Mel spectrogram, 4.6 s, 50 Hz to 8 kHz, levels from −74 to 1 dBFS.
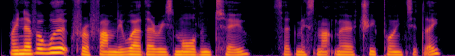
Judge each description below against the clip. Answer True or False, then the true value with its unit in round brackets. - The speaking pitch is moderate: True (160 Hz)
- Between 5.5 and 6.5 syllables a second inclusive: True (6.3 syllables/s)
